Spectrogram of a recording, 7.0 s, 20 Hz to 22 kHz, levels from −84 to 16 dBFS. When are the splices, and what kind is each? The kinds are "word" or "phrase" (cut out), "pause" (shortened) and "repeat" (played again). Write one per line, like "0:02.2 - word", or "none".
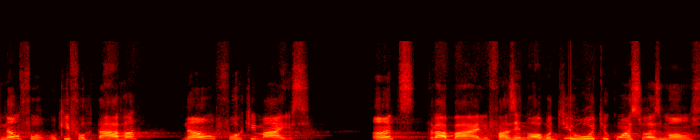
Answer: none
